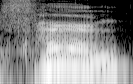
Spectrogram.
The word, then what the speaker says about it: Phirm: The first song is Rodeohead, and that's by Hard and Firm. – What? It's spelled P-H-I-R-M.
